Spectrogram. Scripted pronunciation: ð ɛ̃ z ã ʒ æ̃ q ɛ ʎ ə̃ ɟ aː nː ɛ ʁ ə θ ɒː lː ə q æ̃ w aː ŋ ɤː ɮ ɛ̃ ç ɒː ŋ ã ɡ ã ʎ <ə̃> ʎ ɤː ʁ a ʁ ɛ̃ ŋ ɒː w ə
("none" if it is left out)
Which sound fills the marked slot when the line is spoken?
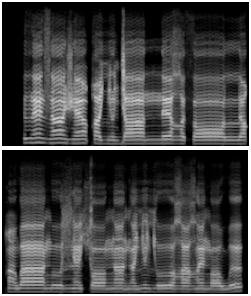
ə̃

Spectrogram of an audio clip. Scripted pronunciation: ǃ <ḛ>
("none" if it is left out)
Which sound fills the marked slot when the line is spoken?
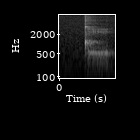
ḛ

